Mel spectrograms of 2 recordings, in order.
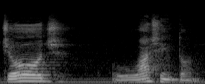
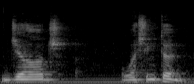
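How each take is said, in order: First: It is spoken with a Japanese accent. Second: It is spoken with a French accent. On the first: "A Japanese speaker, speaker might say something like" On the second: "How would a French speaker say it?"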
